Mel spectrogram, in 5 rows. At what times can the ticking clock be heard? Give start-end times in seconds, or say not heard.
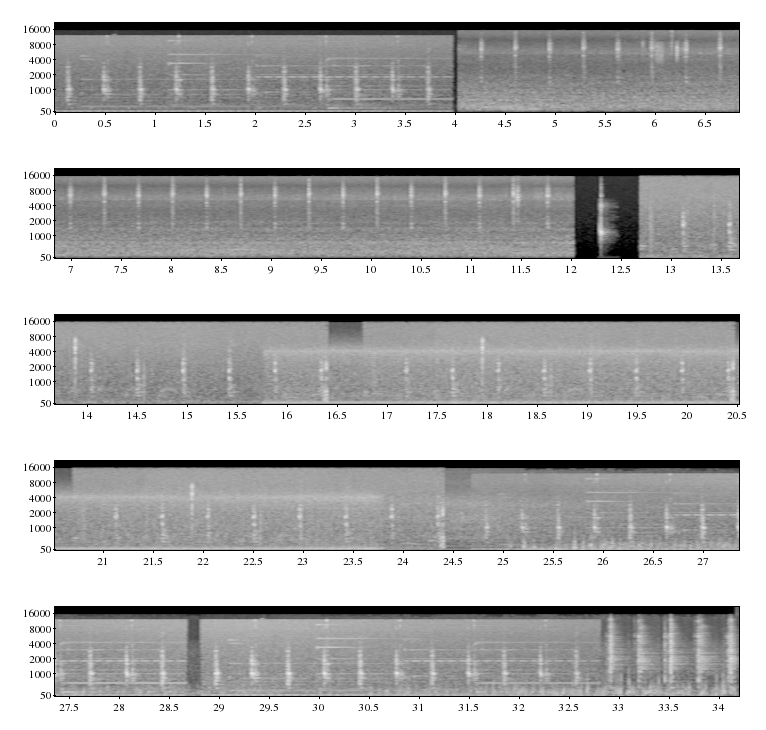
0.0-34.1.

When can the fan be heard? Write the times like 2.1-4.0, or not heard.
15.8-34.1.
